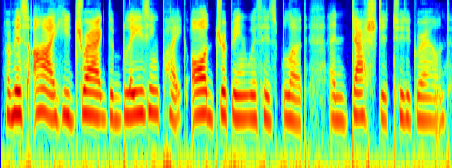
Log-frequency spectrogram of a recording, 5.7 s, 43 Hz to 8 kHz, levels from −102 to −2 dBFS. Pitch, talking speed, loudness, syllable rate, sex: 215 Hz, 200 wpm, -18 LUFS, 4.2 syllables/s, female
